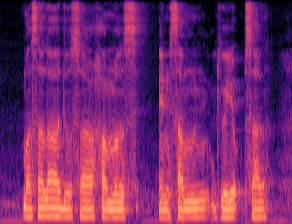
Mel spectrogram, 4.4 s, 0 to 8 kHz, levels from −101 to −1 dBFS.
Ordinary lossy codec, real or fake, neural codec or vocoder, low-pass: none; fake; codec, 16 kHz, 16 kbps, FunCodec, trained on LibriTTS, 50 frames a second; none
